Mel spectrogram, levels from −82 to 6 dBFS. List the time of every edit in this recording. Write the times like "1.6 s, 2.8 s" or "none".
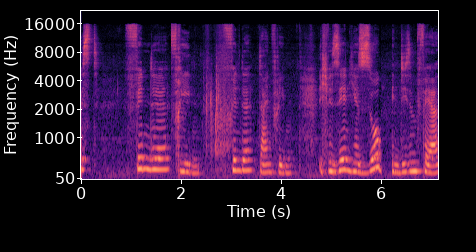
1.8 s, 4.9 s, 6.0 s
